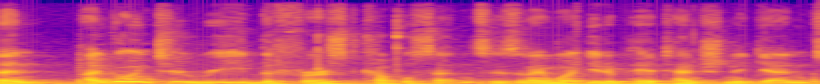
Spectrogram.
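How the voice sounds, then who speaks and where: There is audible room echo as a man with a medium-pitched voice speaks with lively intonation. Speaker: writing tutor. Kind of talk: lesson. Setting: in person with two students.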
